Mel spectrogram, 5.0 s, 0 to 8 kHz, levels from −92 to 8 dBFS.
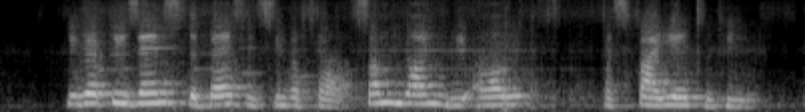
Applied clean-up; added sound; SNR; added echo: neural separator model SepFormer DNS4.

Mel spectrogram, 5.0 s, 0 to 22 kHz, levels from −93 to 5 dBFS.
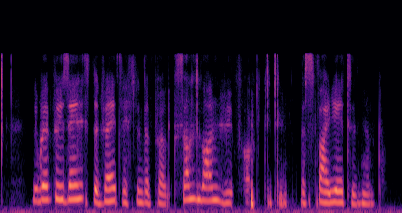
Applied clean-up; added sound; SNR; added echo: neural diffusion model UNIVERSE++.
